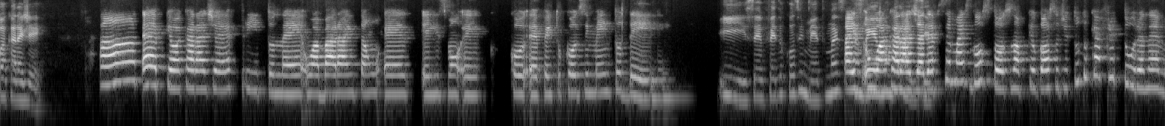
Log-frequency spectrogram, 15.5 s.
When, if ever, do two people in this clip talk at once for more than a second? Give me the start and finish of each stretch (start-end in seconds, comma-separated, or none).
11.2-12.5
